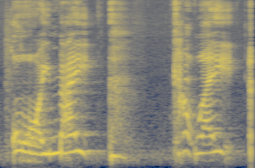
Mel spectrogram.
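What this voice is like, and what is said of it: Put-on accent that sounds Australian. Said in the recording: “That was Australian. ... Accents are hard.”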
